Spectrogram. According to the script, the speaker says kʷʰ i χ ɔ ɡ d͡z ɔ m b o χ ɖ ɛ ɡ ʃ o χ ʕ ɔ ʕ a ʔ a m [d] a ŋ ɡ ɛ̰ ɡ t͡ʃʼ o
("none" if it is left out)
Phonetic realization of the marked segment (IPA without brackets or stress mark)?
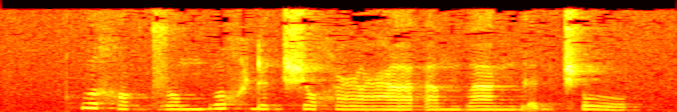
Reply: b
